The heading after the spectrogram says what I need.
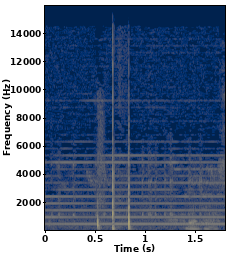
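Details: Mazda RX8: steady, even mid-pitched hum drones throughout with three quick clicks near the middle; owner wonders whether it is a pump or valves, cause unclear.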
